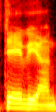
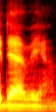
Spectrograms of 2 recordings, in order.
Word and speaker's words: Davion: of the podcast yeah his name is davion too that's how it's pronounced if we're going to nitpick here what did i say davion davio you always say davian that's and i let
